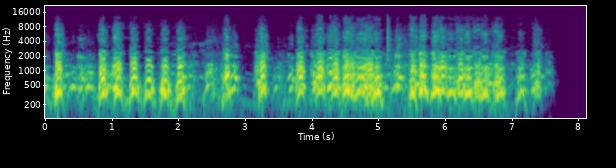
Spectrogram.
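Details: Caged puppies in Namyangju, South Korea, struggling to breathe, give rapid runs of short, high yelping barks and whimpers, a few per second, pausing briefly then resuming in a dense burst before falling silent.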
